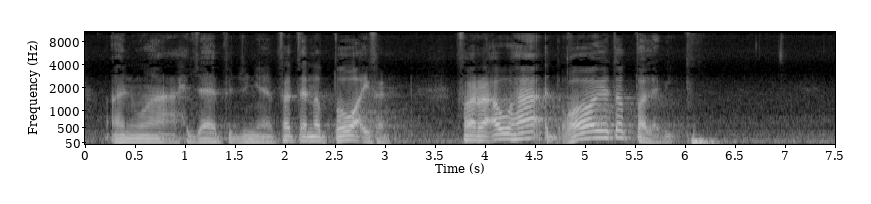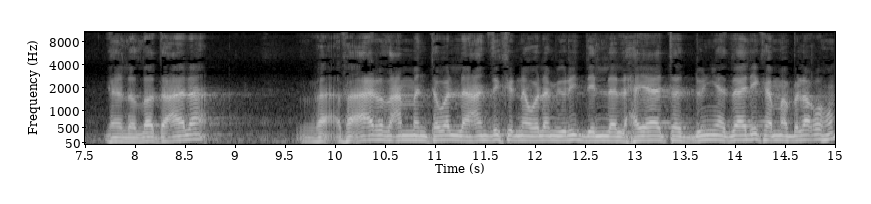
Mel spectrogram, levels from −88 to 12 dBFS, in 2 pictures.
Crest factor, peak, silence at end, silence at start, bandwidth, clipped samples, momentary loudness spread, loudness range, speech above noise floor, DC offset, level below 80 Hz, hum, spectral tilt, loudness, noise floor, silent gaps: 16 dB; 0 dBFS; 0 s; 0.2 s; 11 kHz; under 0.1%; 10 LU; 6 LU; 27 dB; under 0.1%; -36 dBFS; none; -7.5 dB/octave; -16 LUFS; -42 dBFS; none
